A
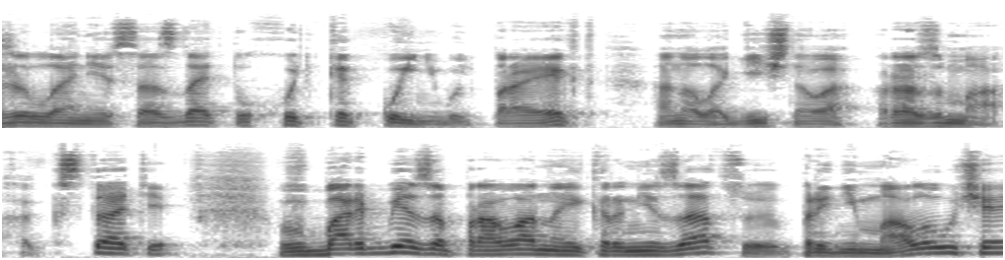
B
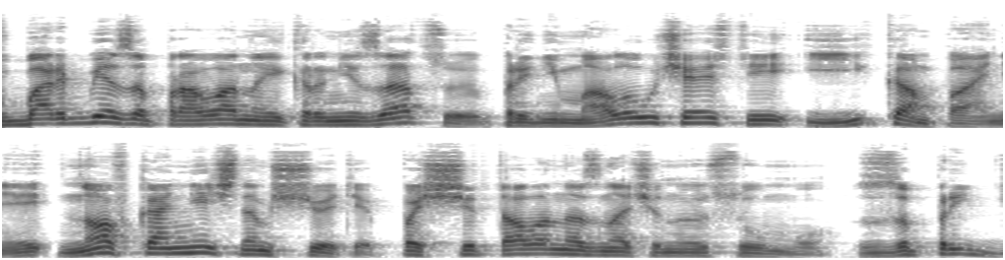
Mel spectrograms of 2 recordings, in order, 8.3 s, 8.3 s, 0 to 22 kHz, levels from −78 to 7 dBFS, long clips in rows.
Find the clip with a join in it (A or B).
B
